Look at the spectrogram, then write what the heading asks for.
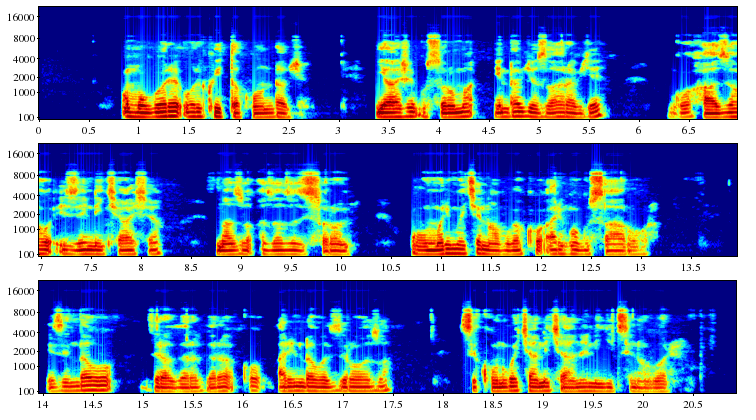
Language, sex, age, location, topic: Kinyarwanda, male, 18-24, Huye, health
